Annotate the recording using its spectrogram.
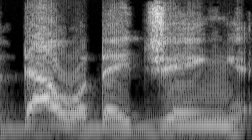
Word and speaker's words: Tao Te Ching: Probably my favorite book on planet Earth, the text that resonates with me the most, is what's called the Tao Te Ching, and it's pronounced that way, but it's spelled Taoteching, and the translation is by Stephen Mitchell.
